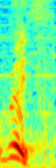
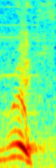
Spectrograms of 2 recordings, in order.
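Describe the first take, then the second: No difference in how they are said.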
